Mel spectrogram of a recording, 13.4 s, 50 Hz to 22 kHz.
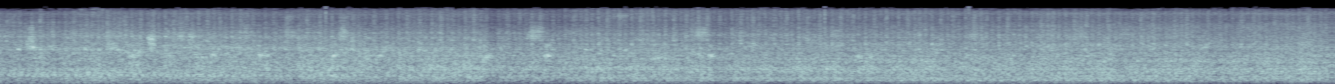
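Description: A passenger train of coaches rolling past close by: a steady rumble of wheels on rail with light clickety-clack. The class 47 diesel locomotive 47802 on the end of the train passes about halfway through, with no change in the sound.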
